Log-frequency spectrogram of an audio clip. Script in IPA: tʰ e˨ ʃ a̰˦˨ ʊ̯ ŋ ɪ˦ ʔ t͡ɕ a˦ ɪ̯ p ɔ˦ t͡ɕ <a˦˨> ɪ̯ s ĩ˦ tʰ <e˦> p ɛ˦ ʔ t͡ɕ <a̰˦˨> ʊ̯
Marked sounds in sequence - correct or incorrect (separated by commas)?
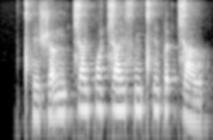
incorrect, correct, incorrect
